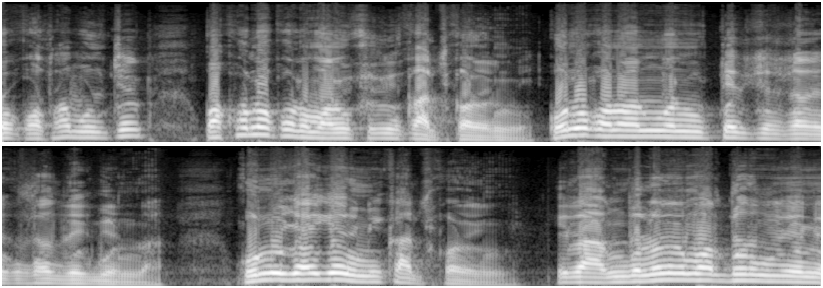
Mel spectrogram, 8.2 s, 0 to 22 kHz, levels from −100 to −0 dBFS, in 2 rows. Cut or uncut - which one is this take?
cut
